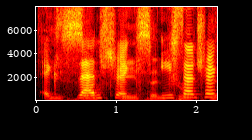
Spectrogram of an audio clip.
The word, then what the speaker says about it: eccentric: Eccentric. Is that? I'm trying to saying it wrong. I think you're trying to put an X in there.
